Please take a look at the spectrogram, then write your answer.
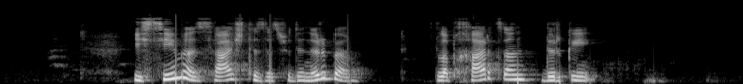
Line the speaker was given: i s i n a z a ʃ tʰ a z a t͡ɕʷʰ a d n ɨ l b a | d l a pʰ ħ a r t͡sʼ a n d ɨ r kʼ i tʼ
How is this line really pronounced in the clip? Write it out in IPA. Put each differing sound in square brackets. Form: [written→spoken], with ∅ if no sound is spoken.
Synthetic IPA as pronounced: i s i [n→m] a z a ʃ tʰ a z a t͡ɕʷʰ a d n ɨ [l→r] b a | d l a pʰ [ħ→χ] a r t͡sʼ a n d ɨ r kʼ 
